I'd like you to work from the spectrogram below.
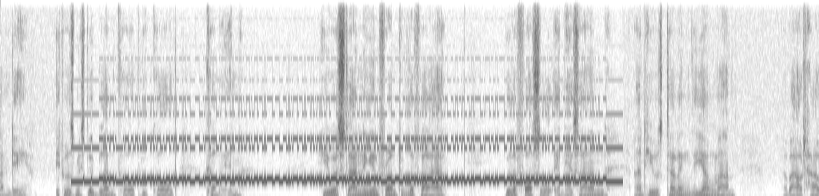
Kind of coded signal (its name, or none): RTTY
